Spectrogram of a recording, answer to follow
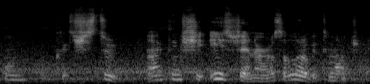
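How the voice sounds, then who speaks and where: A woman casually commentating on a live game playthrough, thinking aloud in an informal, expressive way. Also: medium pitch, brisk, a little hiss or hum. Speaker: game streamer. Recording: distant-sounding mic with game music behind. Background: game music.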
